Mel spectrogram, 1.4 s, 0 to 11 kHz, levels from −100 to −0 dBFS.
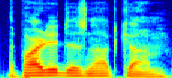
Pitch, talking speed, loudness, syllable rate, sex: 100 Hz, 210 wpm, -17 LUFS, 4.8 syllables/s, male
